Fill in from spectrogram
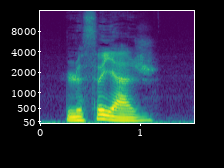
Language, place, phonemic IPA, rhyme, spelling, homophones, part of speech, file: French, Paris, /fœ.jaʒ/, -aʒ, feuillage, feuillages, noun, Fr-feuillage.ogg
- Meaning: foliage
